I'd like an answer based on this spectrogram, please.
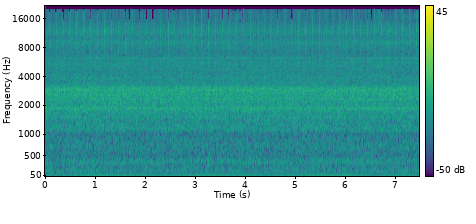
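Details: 1.8T engine at steady idle with a light, quick ticking of about three per second before a few revs; ticking source undetermined. Engine ticking.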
